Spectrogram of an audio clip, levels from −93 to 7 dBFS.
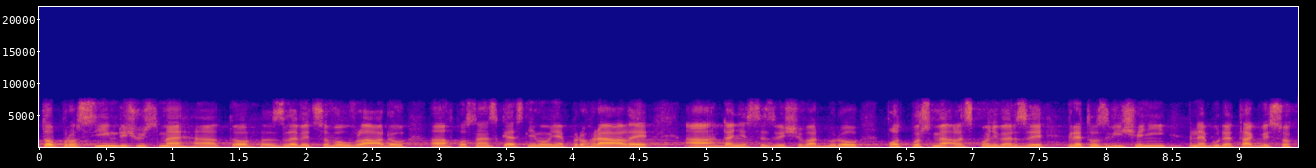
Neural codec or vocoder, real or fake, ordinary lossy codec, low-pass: none; real; Opus, 32 kbps; 7.2 kHz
